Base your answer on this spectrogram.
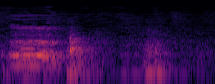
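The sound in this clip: A chair being brought over and set down during a lecture gives a couple of dull knocks after a brief voiced sound, fairly soft overall.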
